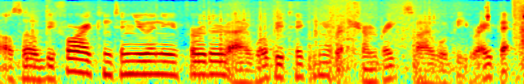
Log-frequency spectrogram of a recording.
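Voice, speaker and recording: A man's medium-pitched voice with lively intonation, a fairly quick pace and hardly any pauses, over noticeable background noise. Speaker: gaming streamer. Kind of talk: live gameplay commentary. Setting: home, late at night.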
